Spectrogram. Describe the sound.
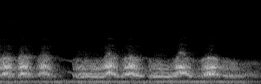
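Former quarterback Dan Orlovsky convincingly mimics a dog with his mouth, letting out a quick series of rhythmic barks and yips, fairly loud, with no other talking.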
